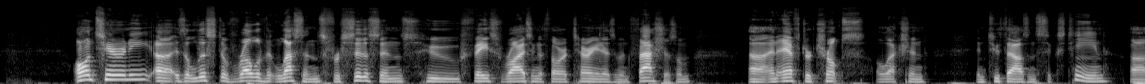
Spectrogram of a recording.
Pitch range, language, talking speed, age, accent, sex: 120-150 Hz, English, 125 wpm, 30-49, American, male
